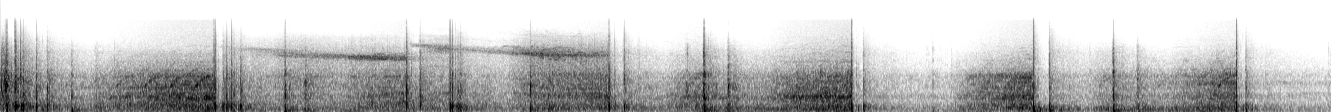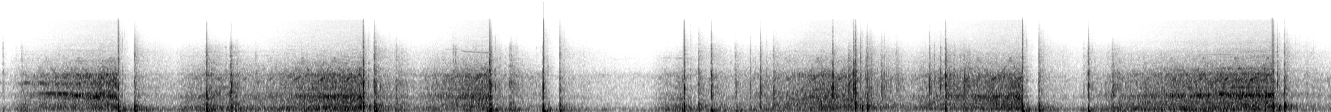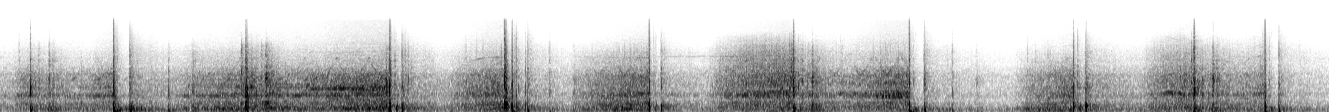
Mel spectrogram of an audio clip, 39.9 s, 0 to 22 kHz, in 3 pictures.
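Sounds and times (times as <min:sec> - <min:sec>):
firework crackle and rumble: 0:00.0 - 0:39.9
firework shells bursting: 0:02.1 - 0:06.3.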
